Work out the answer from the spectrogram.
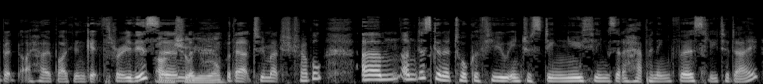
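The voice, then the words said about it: Croaky, hoarse voice. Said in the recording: “you can probably tell from my voice, I'm a little bit croaky today”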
